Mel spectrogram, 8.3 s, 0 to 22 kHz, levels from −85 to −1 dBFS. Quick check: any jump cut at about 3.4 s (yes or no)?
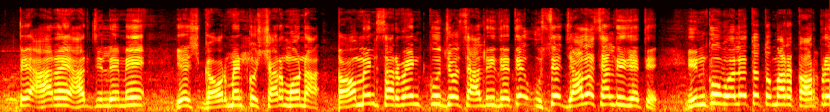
yes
